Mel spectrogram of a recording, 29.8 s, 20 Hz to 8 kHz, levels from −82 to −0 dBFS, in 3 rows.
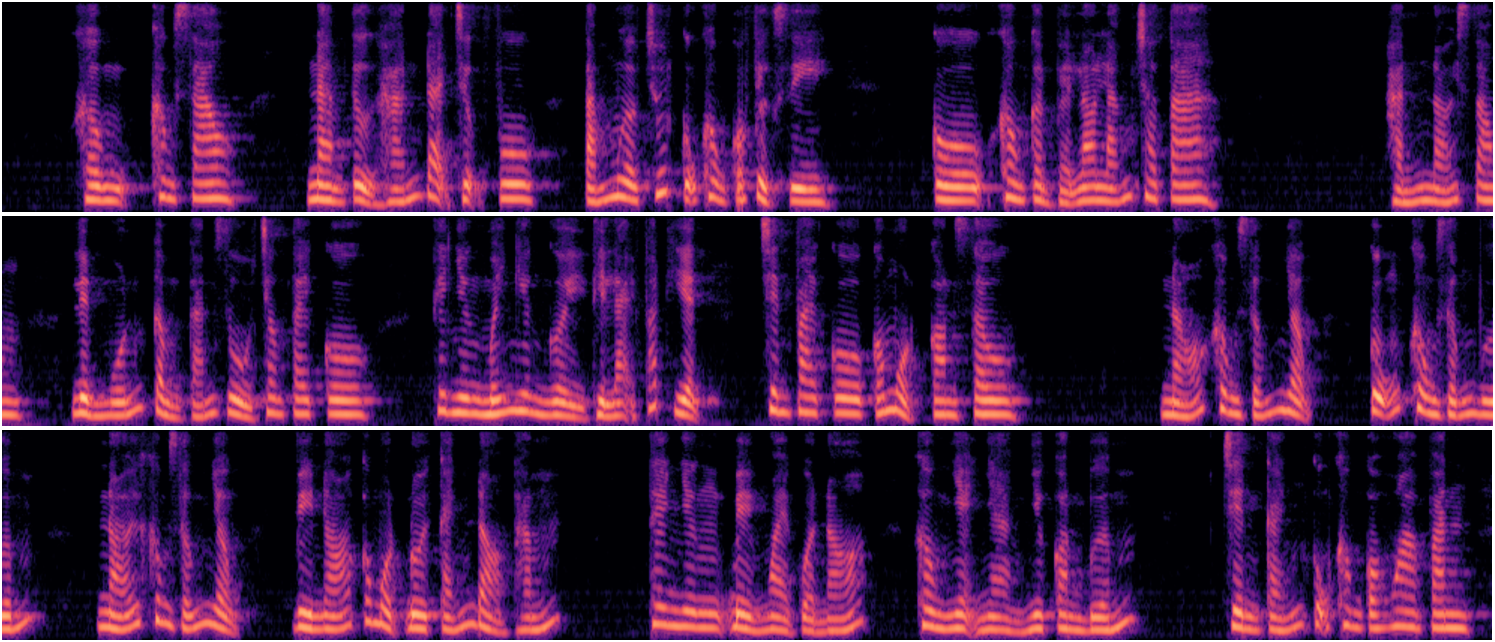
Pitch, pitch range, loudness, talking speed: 195 Hz, 180-220 Hz, -22 LUFS, 185 wpm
